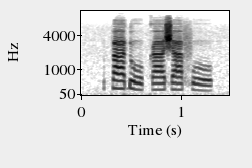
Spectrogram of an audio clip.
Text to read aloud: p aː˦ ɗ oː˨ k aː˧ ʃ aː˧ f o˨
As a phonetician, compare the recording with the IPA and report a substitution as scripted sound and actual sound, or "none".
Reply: none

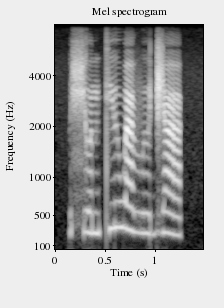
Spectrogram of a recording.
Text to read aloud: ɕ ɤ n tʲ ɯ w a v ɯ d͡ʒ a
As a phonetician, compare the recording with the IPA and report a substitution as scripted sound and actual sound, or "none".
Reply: none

